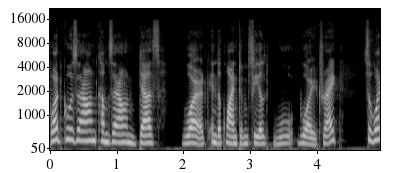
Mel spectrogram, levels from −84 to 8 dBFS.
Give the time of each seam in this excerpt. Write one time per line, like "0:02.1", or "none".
none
